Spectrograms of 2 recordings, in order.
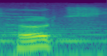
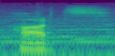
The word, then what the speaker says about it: Hearts: serisinin 5 bölümüyle karşınızdayım bundan önce valiant HS diye telaffuz ediyordum Ama Hearts diye telaffuz ediliyormuş arkadaşlar çok takılmaya gerek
